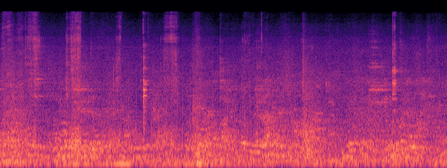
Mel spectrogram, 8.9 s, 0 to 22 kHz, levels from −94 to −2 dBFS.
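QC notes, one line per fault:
2.28–5.47 s, train of clicks: a run of about twenty sharp, near-identical clicks at a steady 6.6 per second, standing well above the program, roughly 15 dB louder than the surrounding sound at their peaks. Because each pulse has the same short shape and the spacing is regular, the ear groups them into a mechanical ticking laid over the audio rather than isolated pops. The likely cause is interference from nearby equipment or an interface intermittently failing and injecting a pulse on each cycle.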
